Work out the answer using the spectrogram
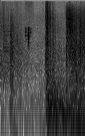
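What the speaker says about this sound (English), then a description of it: "this Nebelwerfer shoots at this mortar" Nebelwerfer rocket artillery fires at a mortar in a World War II strategy video game, a muffled boom followed by a loud, sustained rushing blast of launch and impact noise, with no voices.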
